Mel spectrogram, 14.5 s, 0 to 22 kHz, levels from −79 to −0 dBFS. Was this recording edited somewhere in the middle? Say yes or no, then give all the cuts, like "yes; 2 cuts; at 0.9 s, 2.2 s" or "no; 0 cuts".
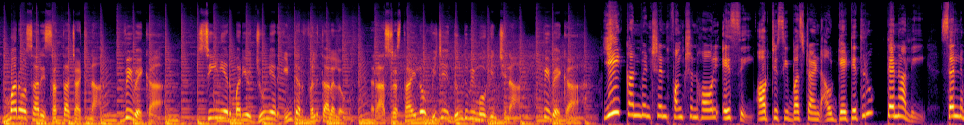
yes; 1 cut; at 8.9 s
